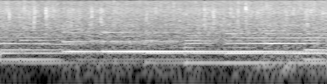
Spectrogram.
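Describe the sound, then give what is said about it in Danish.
Steady rain patters on a hard surface on a windy spring day, a continuous soft hiss with no distinct drops standing out, accompanied by a faint, sustained low hum running underneath. “Selvom det var forår, regnede og blæste det som en oktoberdag”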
